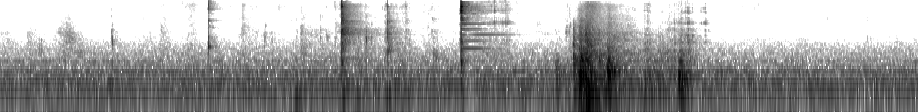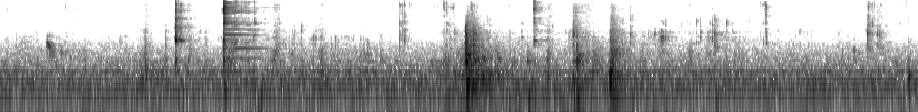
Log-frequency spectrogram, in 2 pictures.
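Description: A metal spoon clinking and scraping against a ceramic bowl, a dozen or so separate clinks that ring briefly, with chewing between them. A faint steady hum runs underneath.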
